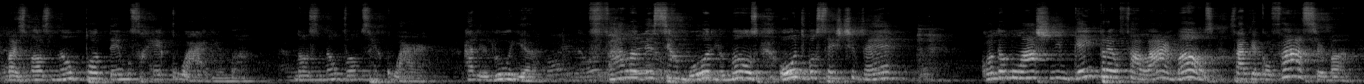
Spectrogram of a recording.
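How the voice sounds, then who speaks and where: A middle-aged Brazilian woman preaching a fervent sermon in an unhurried, drawn-out delivery, with a slightly high voice. She keeps calling out to the congregation. The sound is roomy and distant, with a faint ambient hum underneath. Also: lively intonation, crowd noise. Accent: Brazilian Portuguese. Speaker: pastor. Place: church. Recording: echoey room, mic at a distance, faint ambience.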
